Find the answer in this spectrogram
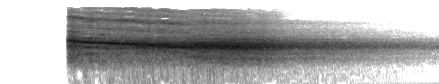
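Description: Sound effect over an intro title card: a sudden hiss with a whistling tone that slides down in pitch, starting a moment in and fading away over about a second.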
